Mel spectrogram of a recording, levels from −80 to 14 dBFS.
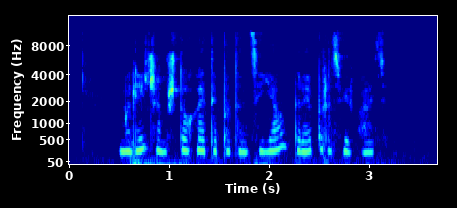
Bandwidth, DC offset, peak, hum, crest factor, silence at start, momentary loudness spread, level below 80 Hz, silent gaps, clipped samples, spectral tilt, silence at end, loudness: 11.5 kHz; under 0.1%; -18 dBFS; none; 24 dB; 0.5 s; 17 LU; -70 dBFS; none; under 0.1%; -1 dB/octave; 0.5 s; -39 LUFS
